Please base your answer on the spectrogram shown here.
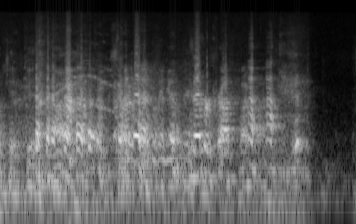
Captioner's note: laughter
